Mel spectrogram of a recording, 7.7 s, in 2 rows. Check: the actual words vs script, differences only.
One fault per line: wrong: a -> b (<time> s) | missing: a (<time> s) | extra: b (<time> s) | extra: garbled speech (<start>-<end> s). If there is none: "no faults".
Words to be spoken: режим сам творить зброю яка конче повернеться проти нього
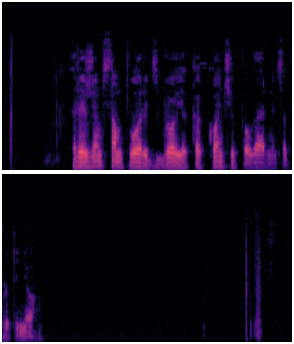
no faults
